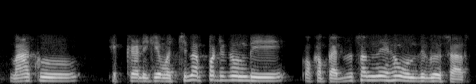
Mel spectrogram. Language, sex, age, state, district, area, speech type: Telugu, male, 30-45, Andhra Pradesh, East Godavari, rural, conversation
